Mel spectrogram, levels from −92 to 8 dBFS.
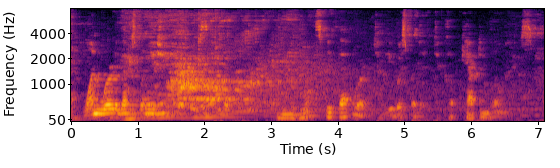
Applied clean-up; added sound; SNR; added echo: classical method WPE with log-MMSE.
